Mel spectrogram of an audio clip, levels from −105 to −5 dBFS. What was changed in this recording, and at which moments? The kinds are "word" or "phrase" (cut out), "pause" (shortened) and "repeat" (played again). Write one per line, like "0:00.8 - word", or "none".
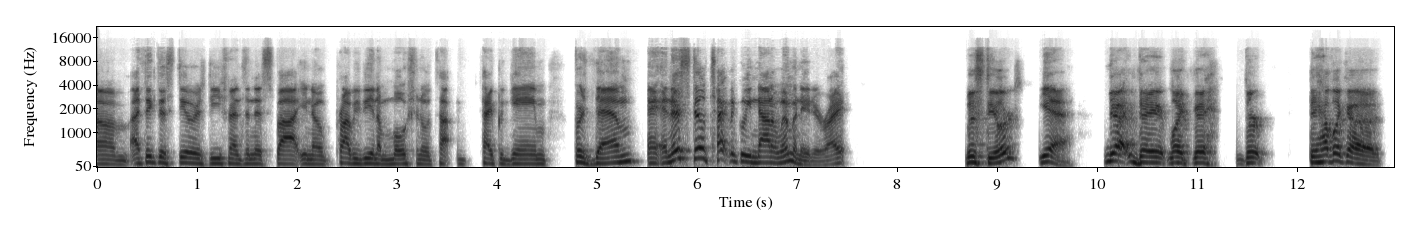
none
